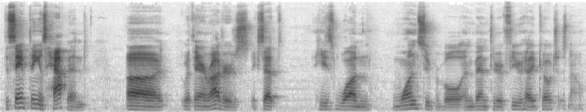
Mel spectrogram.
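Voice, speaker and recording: A man's voice: lowish voice, unhurried. A man co-hosting a sports podcast in casual chat, rambling with lots of fillers and restarts. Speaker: podcast co-host.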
